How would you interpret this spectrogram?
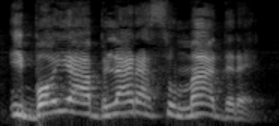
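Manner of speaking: re-enacted stern warning, rising in pitch; retold warning to prisoners. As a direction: threaten to tell their mothers, scolding. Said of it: "les decía".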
